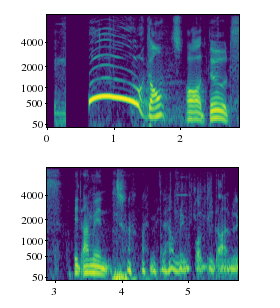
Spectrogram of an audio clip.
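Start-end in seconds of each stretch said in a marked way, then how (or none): 0.1-1.5 high piercing wrestler woo; loud woo. Real, not acted. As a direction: let out a huge celebratory woo. Woo shout.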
